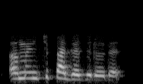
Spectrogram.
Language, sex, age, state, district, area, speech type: Kashmiri, female, 30-45, Jammu and Kashmir, Ganderbal, rural, conversation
